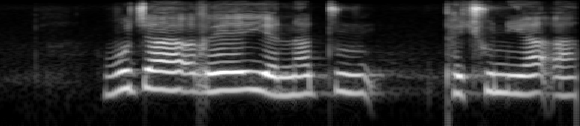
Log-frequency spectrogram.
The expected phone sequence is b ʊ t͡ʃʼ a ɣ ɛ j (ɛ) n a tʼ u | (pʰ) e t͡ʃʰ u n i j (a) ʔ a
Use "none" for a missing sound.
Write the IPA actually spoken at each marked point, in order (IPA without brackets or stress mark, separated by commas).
ɛ, pʰ, a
